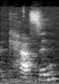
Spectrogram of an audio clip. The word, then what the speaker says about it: Kassen: I am interviewing Melinda Kassen. That's how you pronounce it?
